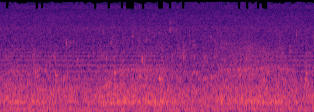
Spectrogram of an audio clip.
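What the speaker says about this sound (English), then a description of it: "You come down here and you can get water out of here." Spring water pours steadily out for drinking, a continuous close splashing rush with a bright trickling texture and no pauses.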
